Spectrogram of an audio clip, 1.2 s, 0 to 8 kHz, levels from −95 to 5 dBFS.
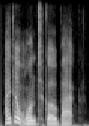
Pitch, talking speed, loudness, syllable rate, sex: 195 Hz, 305 wpm, -17 LUFS, 6.5 syllables/s, female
